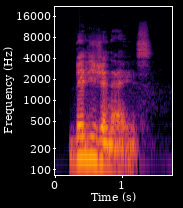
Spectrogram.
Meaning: biligenesis
- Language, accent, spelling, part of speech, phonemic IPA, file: French, Canada, biligenèse, noun, /bi.li.ʒ(ə).nɛz/, LL-Q150 (fra)-biligenèse.wav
